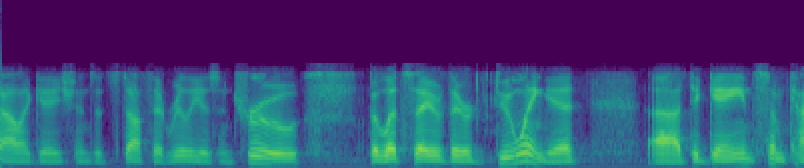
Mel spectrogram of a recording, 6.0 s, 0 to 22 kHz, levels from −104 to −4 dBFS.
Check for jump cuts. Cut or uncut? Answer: uncut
